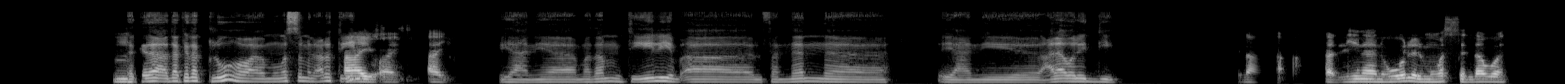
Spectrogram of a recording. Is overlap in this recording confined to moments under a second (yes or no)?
yes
